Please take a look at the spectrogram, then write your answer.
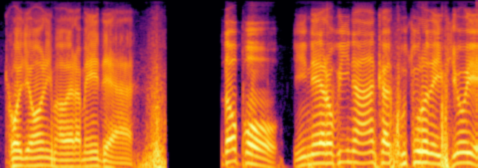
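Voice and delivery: ordinary delivery

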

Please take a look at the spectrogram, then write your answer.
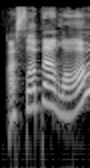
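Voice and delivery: loud, high rising disbelief; astonished. Real, not acted. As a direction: ask it loudly, pitch jumping up in surprise. Surprised on waking from nap.

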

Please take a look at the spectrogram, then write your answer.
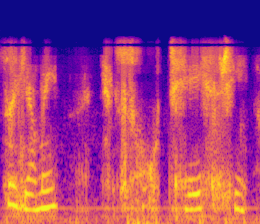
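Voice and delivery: unvoiced, savouring whisper. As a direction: breathe it, no voice. Savouring Pepsi secretly.

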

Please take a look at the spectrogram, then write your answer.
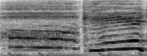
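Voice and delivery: high-pitched gasp into a shocked question; astonished gasp. Real, not acted. Vlogger seeing a viral dress trick, astonished. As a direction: squeal in amazed disbelief.

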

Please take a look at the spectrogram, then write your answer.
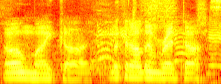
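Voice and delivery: alarmed surprise. Real, not acted. Swarm of enemies on screen.

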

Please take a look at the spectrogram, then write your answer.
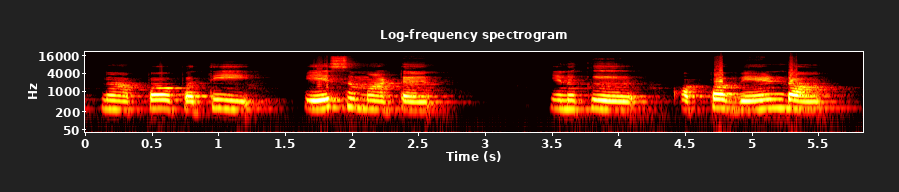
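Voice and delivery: a hint of a little child repeating a lesson; childlike voice. Little boy promising his aunt, lightly childlike voice. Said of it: "தனது மழலை குரலில்".

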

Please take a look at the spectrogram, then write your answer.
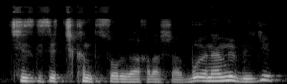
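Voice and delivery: usual speaking voice

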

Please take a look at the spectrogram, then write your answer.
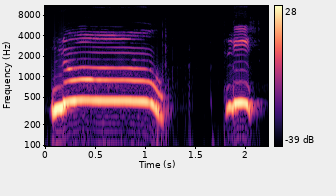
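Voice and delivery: loud, high, drawn-out plea; high-pitched wail of protest; desperate cry. Real, not acted. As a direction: cry out loudly, begging. Pleading as the game goes wrong.

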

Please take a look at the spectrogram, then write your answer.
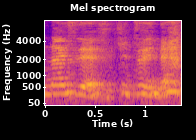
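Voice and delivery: usual speaking voice

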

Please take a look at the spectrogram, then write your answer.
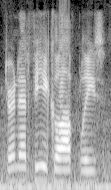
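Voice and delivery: loud order over engine noise; shouting. Real, not acted. Ordering driver to cut engine.

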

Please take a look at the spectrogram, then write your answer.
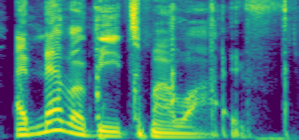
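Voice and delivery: put-on Lee Kuan Yew's accent. Founding father denies beating his wife, low British accent. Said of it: "is that a good British accent?".

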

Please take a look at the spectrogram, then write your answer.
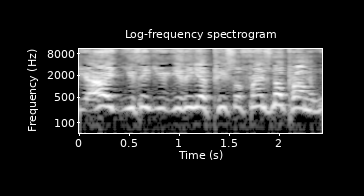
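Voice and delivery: ordinary delivery

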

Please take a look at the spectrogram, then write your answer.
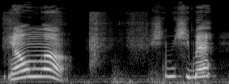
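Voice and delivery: loud call to a pet; calling the cat. Real, not acted.

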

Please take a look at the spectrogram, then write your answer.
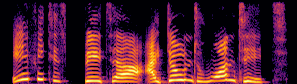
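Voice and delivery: put-on high-pitched, childish refusal; balking puppet boy. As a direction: voice a stubborn little puppet.

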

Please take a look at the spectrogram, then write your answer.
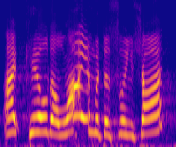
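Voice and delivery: eager boast. Retold or imitated. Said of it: "starts encouraging other people".

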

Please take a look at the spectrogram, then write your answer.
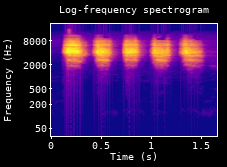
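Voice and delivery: sharp voiceless "tch" noises; monkeys' tch-ing. A narrator's reading. Monkeys shaking both hands back at the peddler, sharp mocking tch-ing. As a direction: chatter back in crisp tch sounds. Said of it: "the monkeys only shook both their hands back at him and said".

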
